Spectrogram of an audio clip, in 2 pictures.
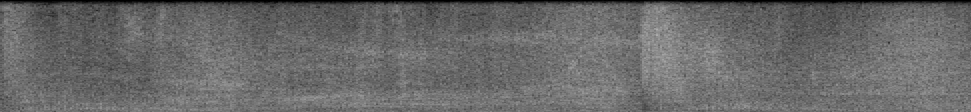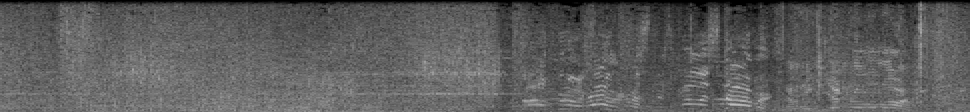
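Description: Film sound effect of a huge rogue ocean wave: a loud, deep rushing rumble of water that eases about eleven seconds in. Voices call out over it near the end.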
